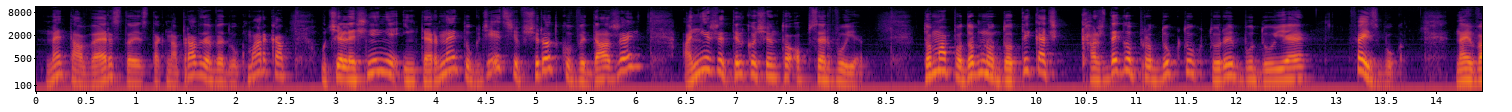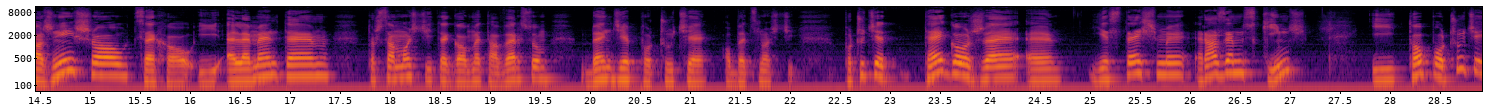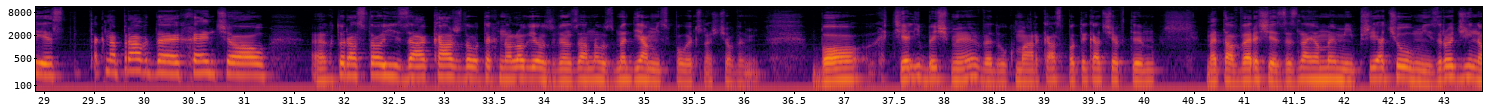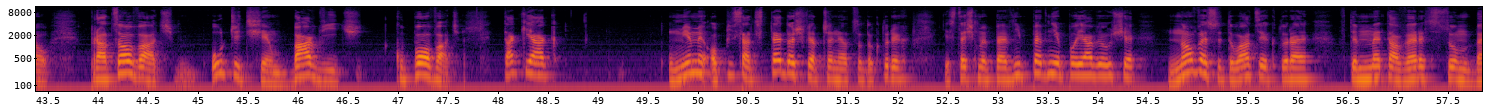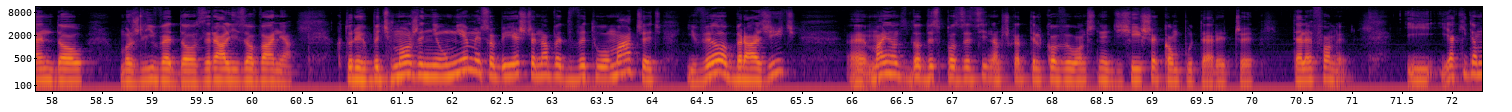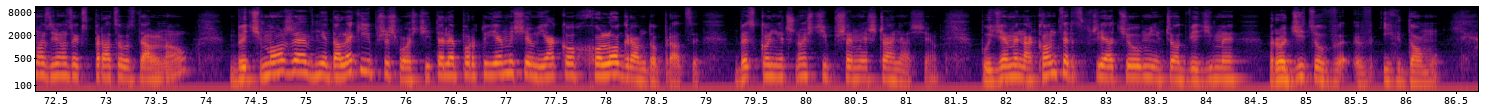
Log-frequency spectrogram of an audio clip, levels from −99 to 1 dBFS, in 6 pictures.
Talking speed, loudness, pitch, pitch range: 115 wpm, -33 LUFS, 145 Hz, 125-175 Hz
